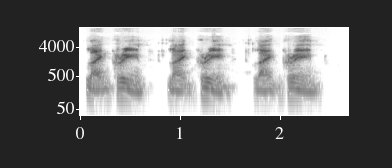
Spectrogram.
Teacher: It makes speech slow to have that T and then a G sound. So what we do when we speak is we change that T into a G.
